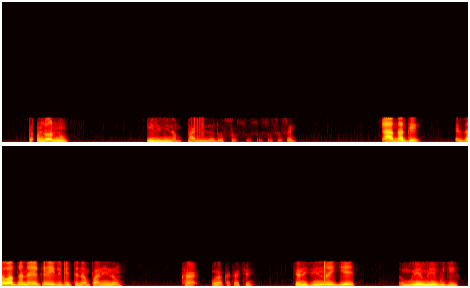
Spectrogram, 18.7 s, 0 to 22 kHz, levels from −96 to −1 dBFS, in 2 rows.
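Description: Bit errors on a digital phone line break through in three bursts: 3.78 to 4.03 s, 10.56 to 10.62 s, and 15.76 to 15.80 s. Each flipped bit corrupts a single sample of the G.711 A-law stream. Where a sign or high-order bit is hit, that sample jumps far off the waveform and gives a sharp tick, so each burst is heard as brief crackle laid over unchanged speech. The error rate is a fraction of a percent, highest in the first and last bursts.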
